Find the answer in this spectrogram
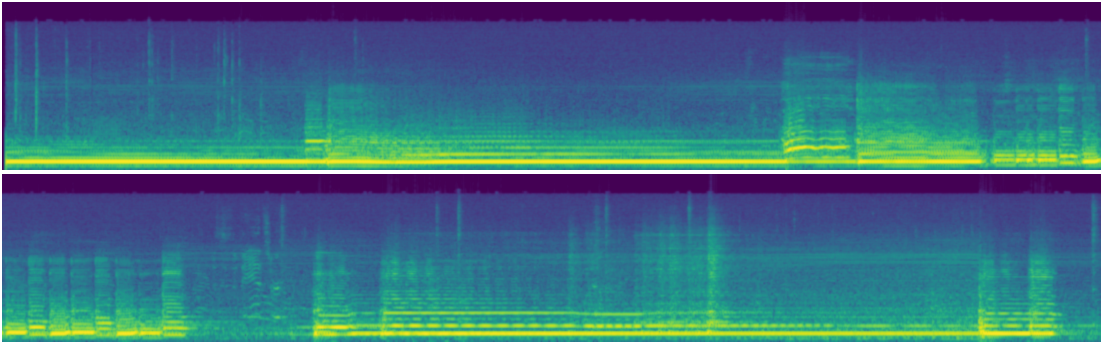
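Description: Loud amplified live rock with a heavy electric guitar, holding long droning chords, with a quick choppy run of notes about ten seconds in and a brief drop in level a few seconds later before the drone returns.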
